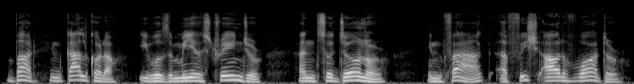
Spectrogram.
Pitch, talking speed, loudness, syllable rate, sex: 155 Hz, 160 wpm, -18 LUFS, 4.6 syllables/s, male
